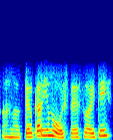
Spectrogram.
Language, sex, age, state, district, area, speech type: Kashmiri, female, 18-30, Jammu and Kashmir, Shopian, rural, conversation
